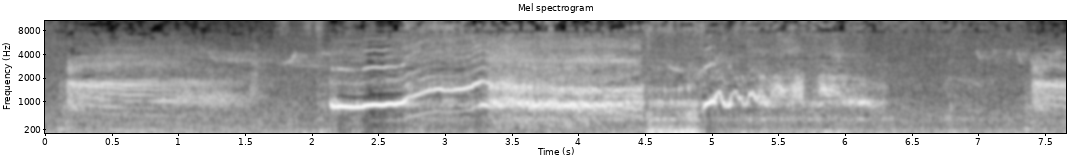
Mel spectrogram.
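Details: A harsh buzzy drone from a Tasmanian devil leads into a sharp rising wail, then a shaky, trilling scream that fades to rasping noise.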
